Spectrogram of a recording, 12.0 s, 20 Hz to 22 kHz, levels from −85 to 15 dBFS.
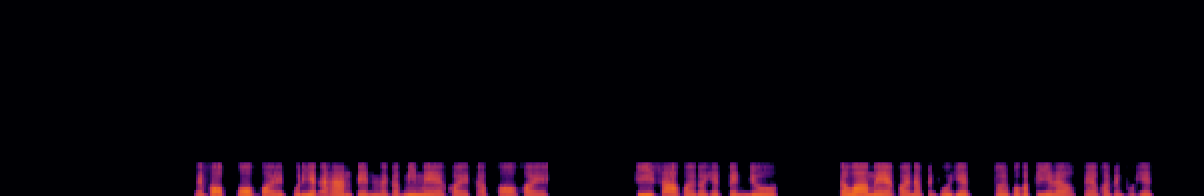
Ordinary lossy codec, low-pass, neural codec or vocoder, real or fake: none; 3.6 kHz; codec, 16 kHz in and 24 kHz out, 1 kbps, XY-Tokenizer; fake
